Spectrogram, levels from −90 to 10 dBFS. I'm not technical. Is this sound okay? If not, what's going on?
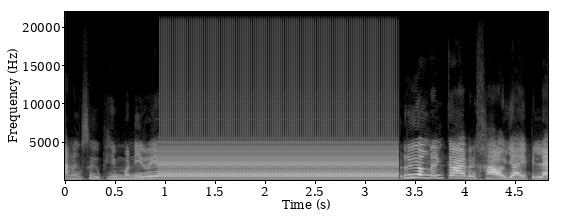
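No. From 0.95 to 3.34 s there is a system hang loop: the computer stalled while the sound hardware kept replaying the same 21 ms scrap of audio, over a hundred times. Repeating about 47 times a second, it turns the speech into a steady buzz.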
